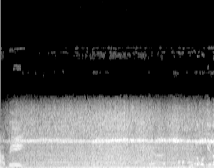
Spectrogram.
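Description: Steady ride noise from an electric motorcycle on the move: an even rush of wind and road with a thin, constant high whine and a low hum. Two brief snatches of voice come through, near the start and about three seconds in.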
